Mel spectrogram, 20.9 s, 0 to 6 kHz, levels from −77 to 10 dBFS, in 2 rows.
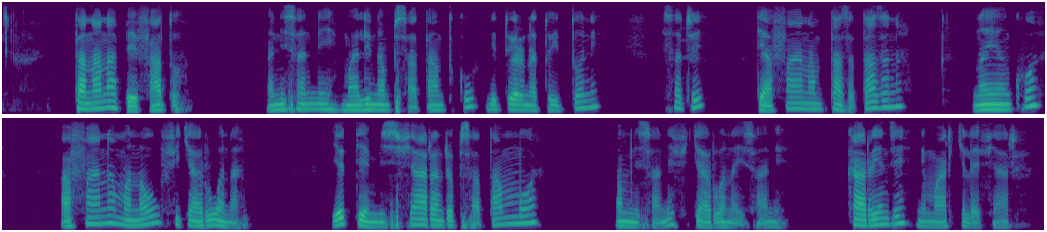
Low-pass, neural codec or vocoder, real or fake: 5.4 kHz; none; real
